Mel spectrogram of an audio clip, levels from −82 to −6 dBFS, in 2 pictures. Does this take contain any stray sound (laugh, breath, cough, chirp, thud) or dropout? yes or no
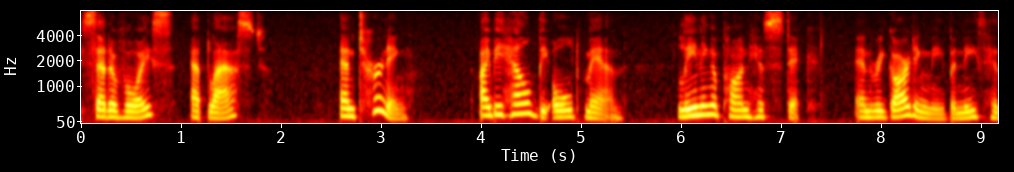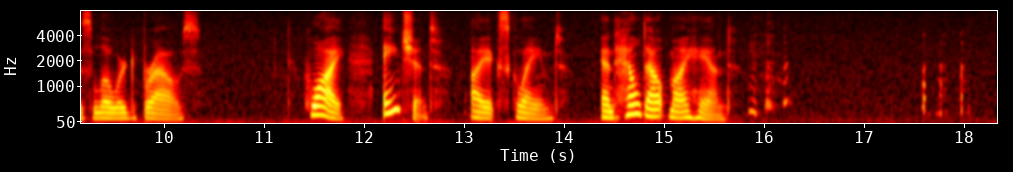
yes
